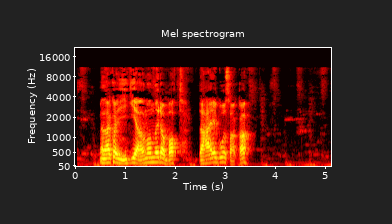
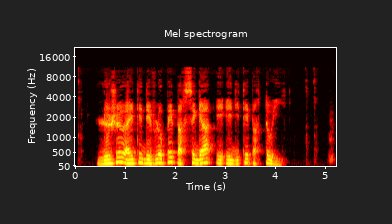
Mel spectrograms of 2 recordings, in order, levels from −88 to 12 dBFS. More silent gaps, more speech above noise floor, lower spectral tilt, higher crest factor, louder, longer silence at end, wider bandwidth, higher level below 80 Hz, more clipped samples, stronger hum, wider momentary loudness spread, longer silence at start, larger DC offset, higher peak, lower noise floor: neither; second, 34 dB vs 44 dB; second, -4.5 dB/octave vs -6.5 dB/octave; about the same, 16 dB vs 14 dB; about the same, -14 LUFS vs -15 LUFS; first, 1.65 s vs 1.1 s; about the same, 11.5 kHz vs 11.5 kHz; about the same, -46 dBFS vs -46 dBFS; neither; neither; about the same, 7 LU vs 9 LU; about the same, 0.45 s vs 0.45 s; neither; about the same, 0 dBFS vs 0 dBFS; second, -48 dBFS vs -58 dBFS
